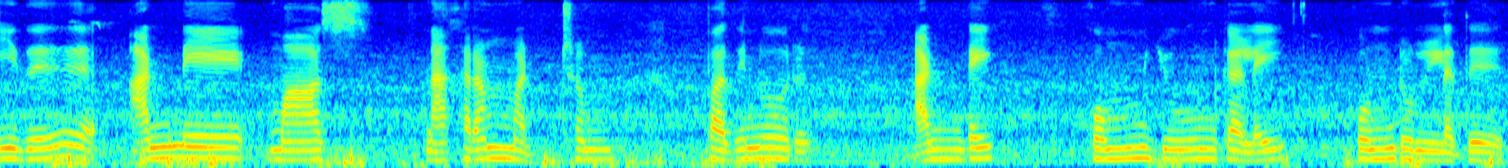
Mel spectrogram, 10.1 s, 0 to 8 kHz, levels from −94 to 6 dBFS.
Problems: constant background noise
